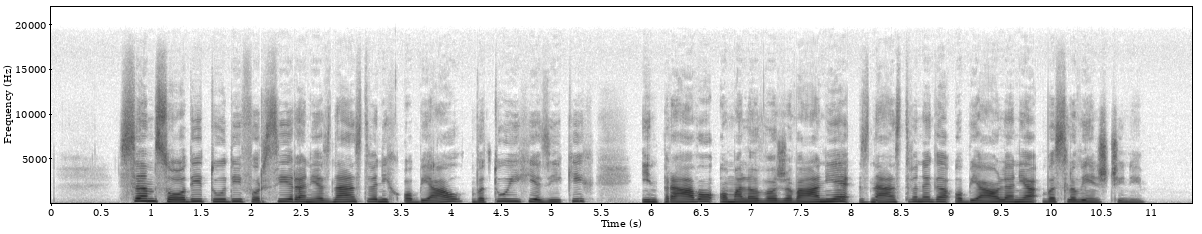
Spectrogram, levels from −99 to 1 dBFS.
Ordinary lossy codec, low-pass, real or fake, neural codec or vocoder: none; 19.8 kHz; fake; vocoder, 44.1 kHz, 128 mel bands, Pupu-Vocoder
